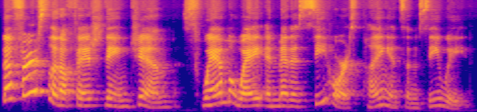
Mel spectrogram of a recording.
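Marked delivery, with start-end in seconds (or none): none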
